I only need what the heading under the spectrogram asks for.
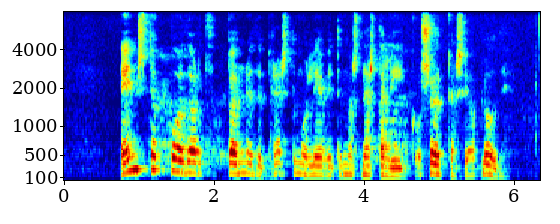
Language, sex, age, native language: Icelandic, female, 50-59, Icelandic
